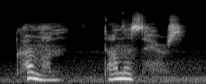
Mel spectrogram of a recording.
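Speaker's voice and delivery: very gentle, careful, coaxing tone. Voicing a character guiding a drunk companion down stairs: very gently. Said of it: "he's just very gently gonna go".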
